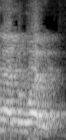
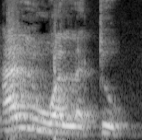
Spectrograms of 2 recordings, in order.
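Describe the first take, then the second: First: The word ends on the d, no vowel. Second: The word ends with a pronounced -u vowel. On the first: "That's what I'm silencing them" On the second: "if I want to pronounce the last one"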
